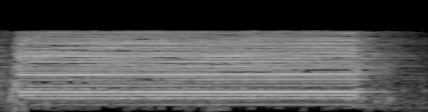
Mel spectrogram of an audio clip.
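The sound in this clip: A quiz show buzzer pressed by a child contestant: one loud, harsh, steady electronic buzz held for nearly two seconds before cutting off and fading.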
